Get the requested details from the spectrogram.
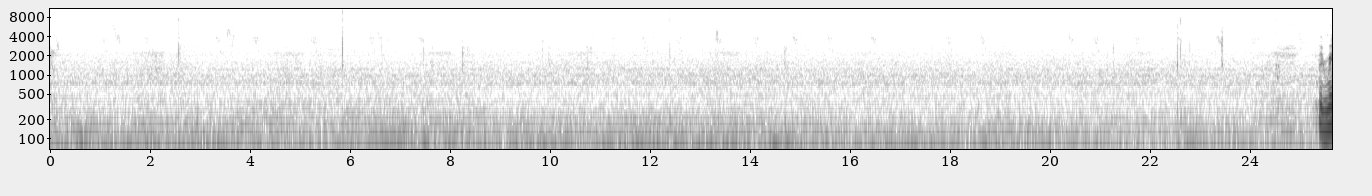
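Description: Traffic hums steadily far off on a highway.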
